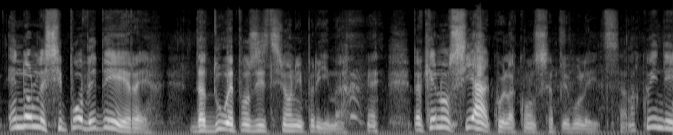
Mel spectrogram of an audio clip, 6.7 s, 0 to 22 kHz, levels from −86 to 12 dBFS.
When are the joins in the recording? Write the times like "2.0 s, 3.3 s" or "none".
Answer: none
